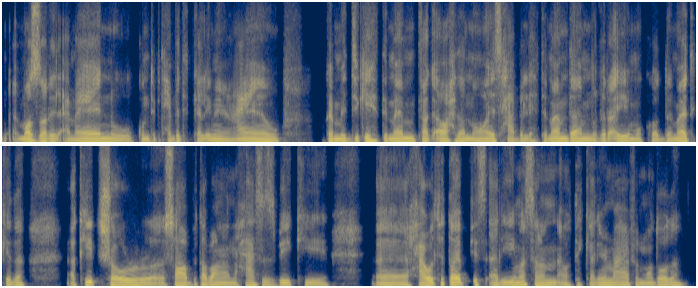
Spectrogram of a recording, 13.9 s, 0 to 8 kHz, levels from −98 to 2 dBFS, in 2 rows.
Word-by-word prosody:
مصدر 120 +2 +4
الأمان، 120 +4 +2
وكنتِ 100 -1 -3
بتحبي 120 +2 -5
تتكلّمي 105 -2 -2
معاه، 115 +4 +2 0.4
وكان 110 - 0
مديكِ 110 +6 0
إهتمام 120 +1 +2
فجأة 120 -2 -1
واحدة 125 +2 +1
إن 105 -2 +1
هو 110 +1 +1
يسحب 110 -3 0
الاهتمام 105 +6 0
ده 125 +1 +3
من 115 -4 +1
غير 115 +3 -3
أي 120 +2 +2
مقدمات 105 +4 -1
كده، 130 -1 -2 0.4
أكيد 145 0 0
شعور 115 - +3
صعب 125 +6 +1
طبعًا 115 -3 0
أنا 95 -1 -3
حاسس 115 0 -3
بيكِ. 100 -1 -3 0.5
آآ 95 -1 +1
حاولتِ 150 - +2
طيّب 170 +1 +4
تسأليه 120 0 -1
مثلًا 115 -3 0
أو 100 - -3
تتكلّمي 110 +1 -3
معاه 115 0 0
في 115 - -10
الموضوع 105 +2 -1
ده؟ 130 +4 -2
115 Hz, 170 wpm, -23 LUFS, 105-125 Hz, 0.5 s, مصدر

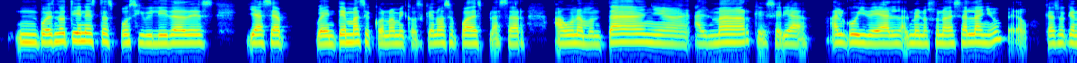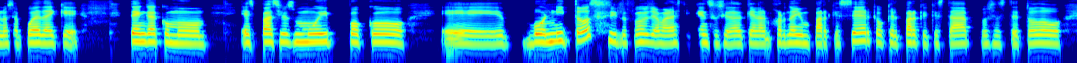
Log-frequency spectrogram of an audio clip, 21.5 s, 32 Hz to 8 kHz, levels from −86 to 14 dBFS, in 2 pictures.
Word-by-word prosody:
mm, 200 -1 -1
pues, 200 0 +3
no 220 0 +3
tiene 225 0 +5
estas 210 -2 -2
posibilidades, 190 -1 0 0.3
ya 190 0 +3
sea 190 0 +1 0.3
en 175 0 +2
temas 200 +1 +3
económicos, 180 -2 -4
que 180 - -3
no 190 +1 +1
se 190 - -5
pueda 185 0 +2
desplazar 175 -1 -3 0.3
a 180 - +1
una 185 0 +2
montaña, 190 0 +2
al 175 -1 -5
mar, 200 +3 +3
que - - -8
sería 180 -1 -3
algo 195 +1 +1
ideal 180 -1 +2
al 175 - -6
menos 185 0 -3
una 180 -1 +1
vez 185 +1 -3
al 195 +1 +2
año, 200 +6 0
pero 285 +2 -8
caso 180 +1 -3
que 190 0 0
no 175 0 -3
se 185 0 -8
pueda 190 +1 +3
y 180 - -5
que 475 - -3 0.5
tenga 210 -1 +6
como 180 -4 0 0.3
espacios 205 0 +2
muy 210 +1 +2
poco 200 -1 +2 0.3
eh, 170 - -1 0.2
bonitos, 215 +6 +3
si 220 -4 -3
los 185 -1 -10
podemos 205 +1 -1
llamar 180 -1 +1
así, 180 -2 -6
que 195 - -4
en 195 - -3
su 180 -1 -9
ciudad, 175 -1 -3
que 185 - -3
a - - 0
lo - - -2
mejor 195 -1 -6
no 190 - +1
hay 190 - +3
un 180 -1 -5
parque 175 0 -2
cerca, 225 -2 0
o - - -15
que - - -5
el 180 - -10
parque 195 -3 0
que 175 - -14
está, 180 +1 -1
pues, 180 +1 -12
este, 170 -1 -9
todo 185 -1 0
190 Hz, 205 wpm, -23 LUFS, 180-200 Hz, 0.5 s, tenga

